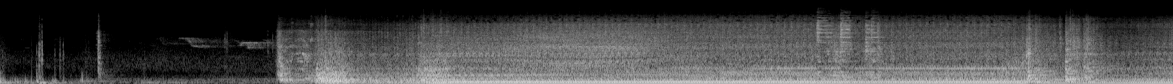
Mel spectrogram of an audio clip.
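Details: Stump grinder's first job after motor rebuild, cutting a willow stump; a few clicks, fires at about three seconds, settles to smooth even idle; runs great, though leftover oil on heat shield burnt off.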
